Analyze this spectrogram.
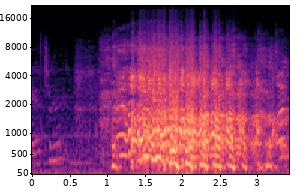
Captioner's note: all laugh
